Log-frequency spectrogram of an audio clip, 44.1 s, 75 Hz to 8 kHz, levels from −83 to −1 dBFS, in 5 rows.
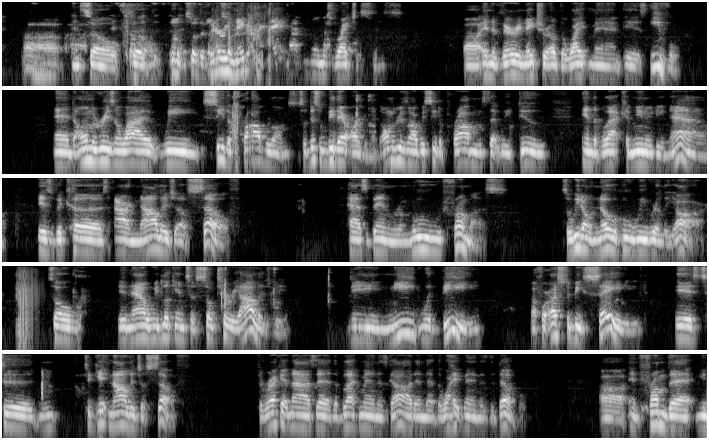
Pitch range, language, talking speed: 120-185 Hz, English, 165 wpm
